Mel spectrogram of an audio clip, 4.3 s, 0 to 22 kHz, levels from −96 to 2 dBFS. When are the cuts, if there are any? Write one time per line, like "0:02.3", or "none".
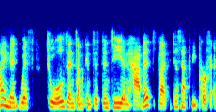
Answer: none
